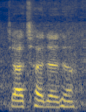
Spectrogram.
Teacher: च वर्ग च छ जा यह सब तालू से बोले जाते हैं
